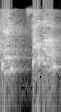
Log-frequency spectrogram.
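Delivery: high, chirpy farewell; cheerful goodbye. Acted. Rosie cheerfully says goodbye to Hank, high and bright. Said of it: "said Rosie cheerfully".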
